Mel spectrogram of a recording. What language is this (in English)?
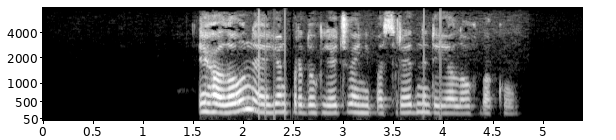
Belarusian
